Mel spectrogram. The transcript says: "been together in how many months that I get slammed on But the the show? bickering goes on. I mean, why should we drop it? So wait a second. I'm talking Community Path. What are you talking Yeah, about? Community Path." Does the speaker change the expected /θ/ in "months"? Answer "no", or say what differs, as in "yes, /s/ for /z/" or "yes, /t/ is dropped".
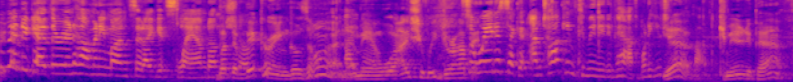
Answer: no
